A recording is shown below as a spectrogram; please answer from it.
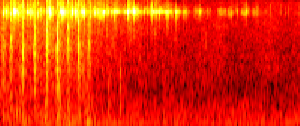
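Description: Small metal bell on a dog's collar jingling rapidly as a chihuahua jerks its head and body about, busiest in the first second and dying away before the end, with a soft low thump about half a second in.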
